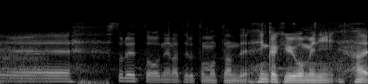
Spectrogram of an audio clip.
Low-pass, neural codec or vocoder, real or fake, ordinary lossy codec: 7.2 kHz; none; real; none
